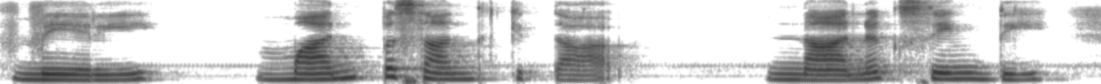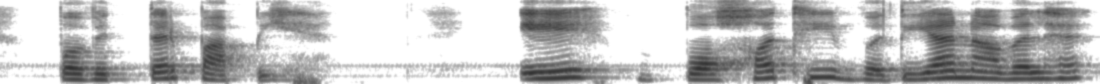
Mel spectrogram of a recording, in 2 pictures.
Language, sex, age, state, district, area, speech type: Punjabi, female, 18-30, Punjab, Tarn Taran, urban, spontaneous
